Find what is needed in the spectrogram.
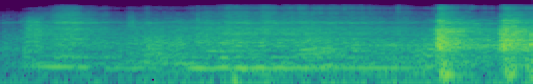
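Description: Metal fence gate being closed: a steady, drawn-out squeak for about a second and a half, then two sharp metal clanks near the end.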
